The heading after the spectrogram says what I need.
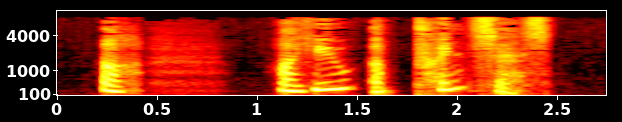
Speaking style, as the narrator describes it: Sonya asked breathlessly

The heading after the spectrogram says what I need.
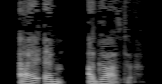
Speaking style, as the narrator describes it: one says

